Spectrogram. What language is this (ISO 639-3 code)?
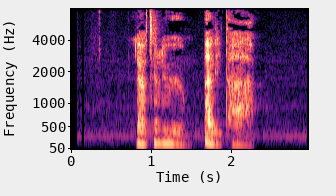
tha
